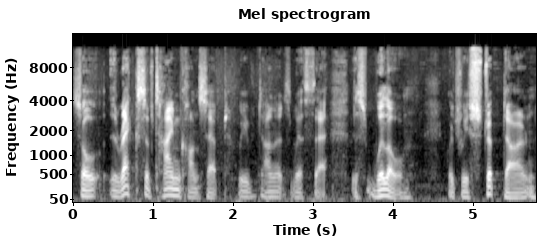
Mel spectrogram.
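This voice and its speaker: In an Irish accent, a man with a very deep, low pitch speaks at a moderate pace. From Ireland. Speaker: Presbyterian minister and flower arranger. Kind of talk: interview. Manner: halting.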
